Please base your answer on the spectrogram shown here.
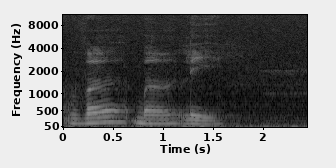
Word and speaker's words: verbally: Từ tiếp theo các bạn đọc là verbally. Trọng âm ở đây rơi vào âm đầu tiên, âm ver, verbally.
